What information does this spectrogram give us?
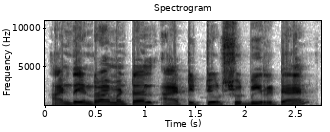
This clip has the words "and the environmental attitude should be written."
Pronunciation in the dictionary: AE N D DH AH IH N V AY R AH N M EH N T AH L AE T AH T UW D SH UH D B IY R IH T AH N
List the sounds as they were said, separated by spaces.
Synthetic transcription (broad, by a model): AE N D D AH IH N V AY AH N M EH N T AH L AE T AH T UW D SH UH D B IY R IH T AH N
